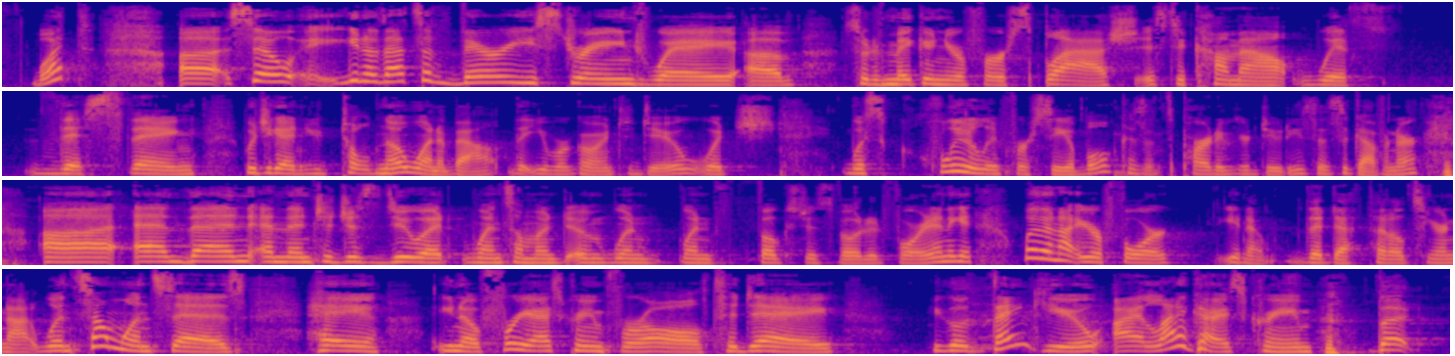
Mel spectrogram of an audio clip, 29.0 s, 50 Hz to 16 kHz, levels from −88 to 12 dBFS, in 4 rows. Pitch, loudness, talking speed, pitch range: 180 Hz, -20 LUFS, 215 wpm, 165-210 Hz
